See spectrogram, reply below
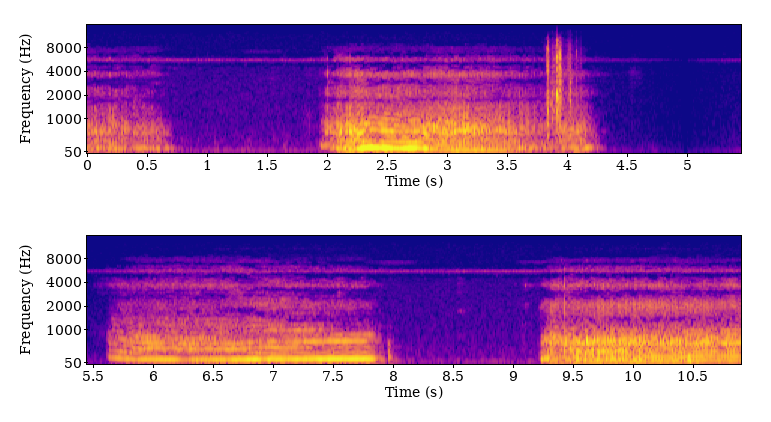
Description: Real sound of a snoring during a deep sleep.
